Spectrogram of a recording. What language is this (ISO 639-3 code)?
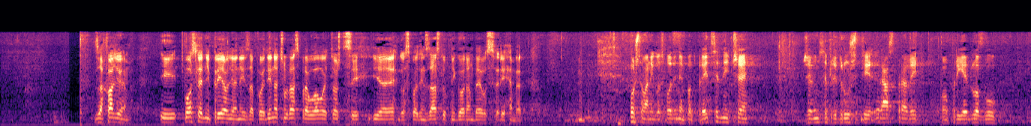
hrv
